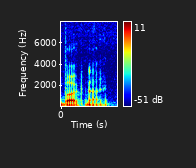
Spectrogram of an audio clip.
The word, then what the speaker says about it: Bouknight: of Steve's comments on book Night silent k that's just not gonna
